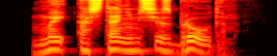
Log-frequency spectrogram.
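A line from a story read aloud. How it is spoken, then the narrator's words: Whispered. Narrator (Russian): прошептал Холт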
